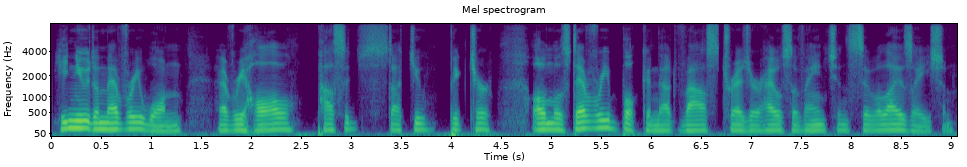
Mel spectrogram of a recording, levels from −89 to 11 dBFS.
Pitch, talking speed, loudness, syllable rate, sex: 110 Hz, 140 wpm, -20 LUFS, 5.4 syllables/s, male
